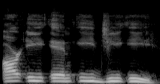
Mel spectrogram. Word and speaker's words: renege: That's Renege, if you ever spell it in the future. Renege. Neg, like egg.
